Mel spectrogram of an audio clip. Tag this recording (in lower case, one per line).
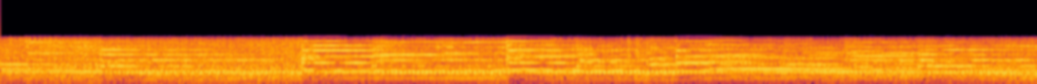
church bell ringing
